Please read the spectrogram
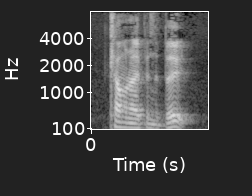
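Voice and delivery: ordinary talk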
